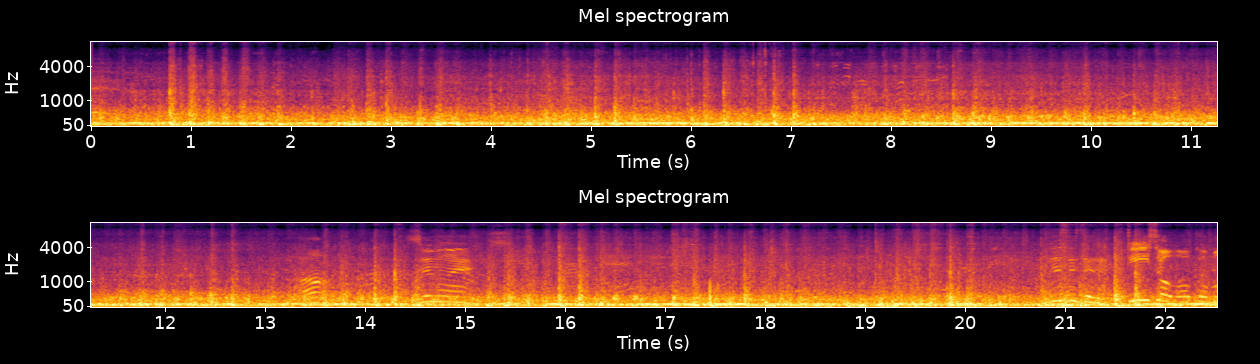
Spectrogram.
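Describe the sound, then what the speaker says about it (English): A diesel locomotive runs along the track at the McCormick-Stillman Railroad Park, a steady low rumble and engine drone holding for the whole stretch with faint rattles and wind over it. "Diesel locomotive running on weekdays."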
